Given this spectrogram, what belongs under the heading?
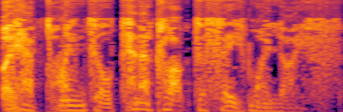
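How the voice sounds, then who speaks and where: A man puts on a growling character voice at medium pitch and a moderate pace. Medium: read story.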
